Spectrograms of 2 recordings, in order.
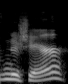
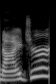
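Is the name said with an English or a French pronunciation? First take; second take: French; English. First: The name is said with a French pronunciation. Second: The name is said with an English pronunciation. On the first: "Are you literally defending the French colonists?" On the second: "correct me for saying Niger"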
